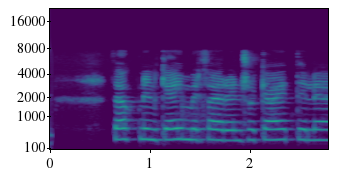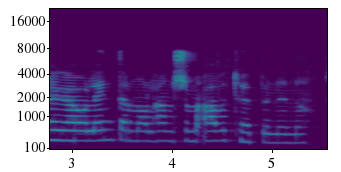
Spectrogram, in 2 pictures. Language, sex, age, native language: Icelandic, female, 12, Icelandic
